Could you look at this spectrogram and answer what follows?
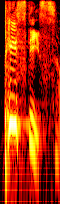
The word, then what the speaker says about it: pistis: It's a Greek word, and it's pronounced pistis, okay? Can we actually say that? Pistis.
